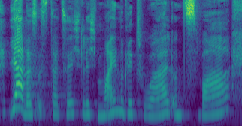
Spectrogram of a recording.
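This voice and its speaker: A woman's high voice with lively intonation at a very slow pace. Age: 50s. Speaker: wedding celebrant. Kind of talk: interview.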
